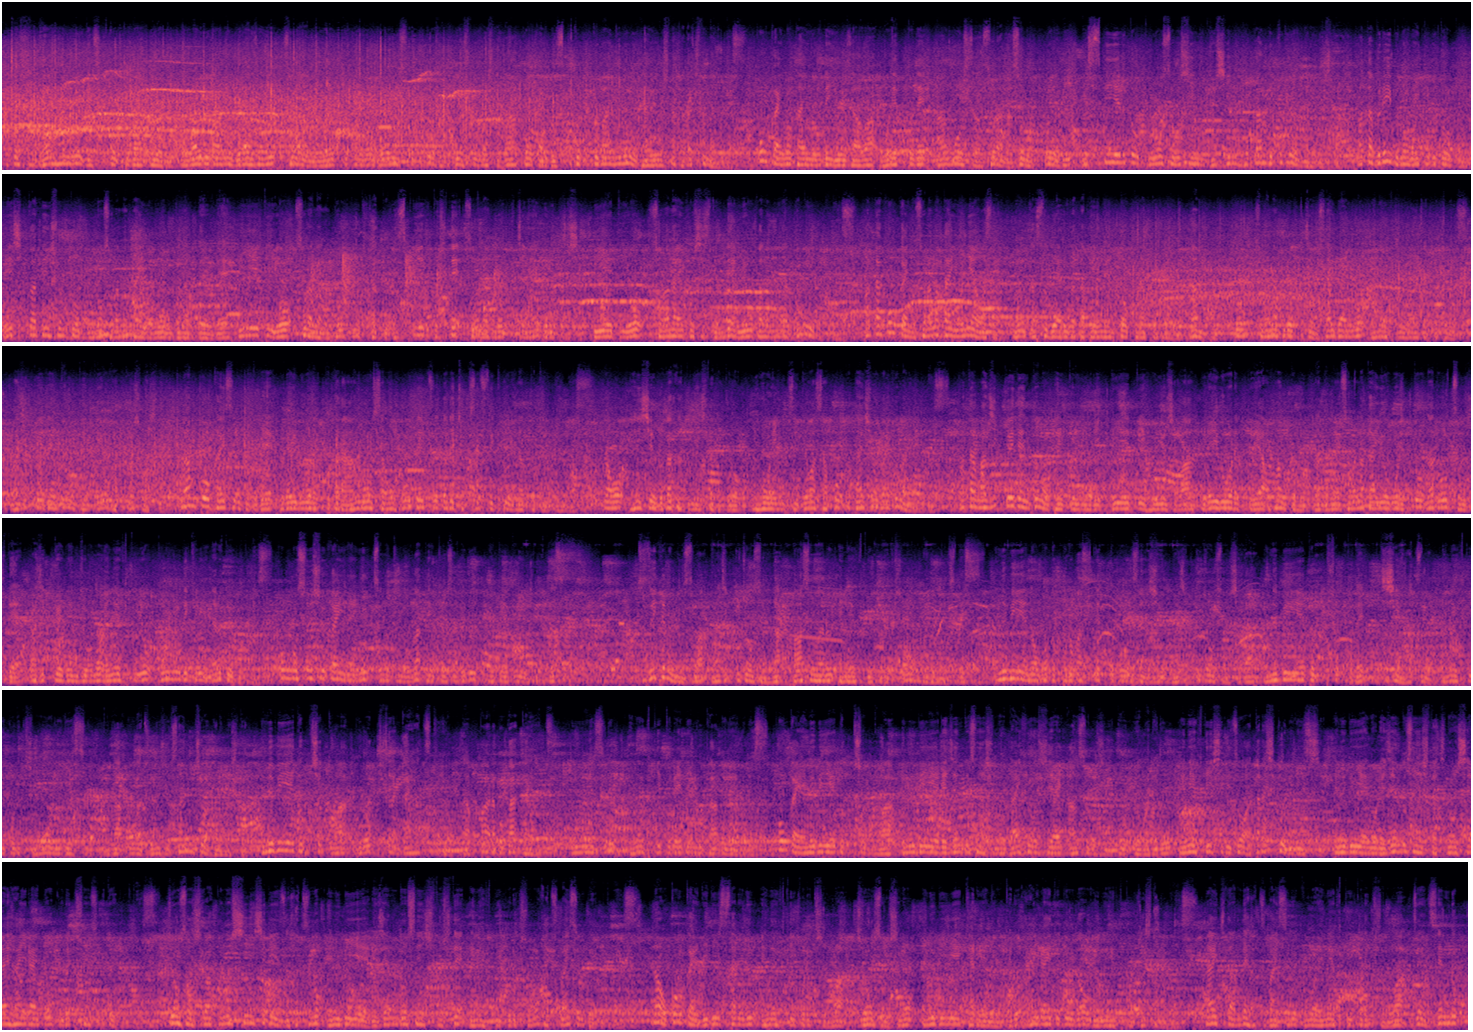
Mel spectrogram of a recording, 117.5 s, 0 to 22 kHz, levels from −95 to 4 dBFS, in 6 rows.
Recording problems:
murmuring crowd; very loud; throughout; 1 dB above the speech

